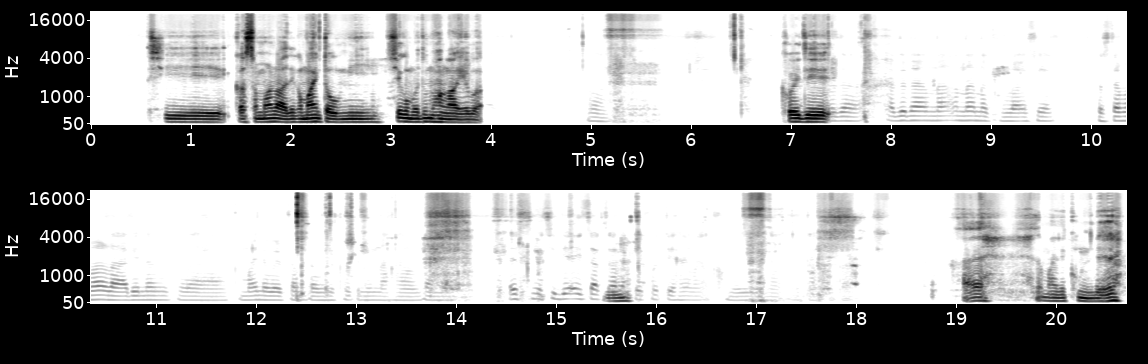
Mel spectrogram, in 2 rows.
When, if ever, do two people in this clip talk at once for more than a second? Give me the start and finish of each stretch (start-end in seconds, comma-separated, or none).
none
